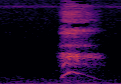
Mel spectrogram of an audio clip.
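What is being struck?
Nothing is struck.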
